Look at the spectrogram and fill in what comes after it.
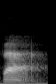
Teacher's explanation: Jadi makhraj ini, makhraj sa, hurufnya makhrajnya di ujung lidah dengan ujung gigi seri yang di atas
